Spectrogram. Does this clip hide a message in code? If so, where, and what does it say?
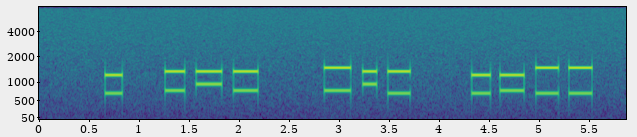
Yes: DTMF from 0.7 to 5.5 s, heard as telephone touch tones, dialled by hand, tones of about 200 ms. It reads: 1 505 602 1433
